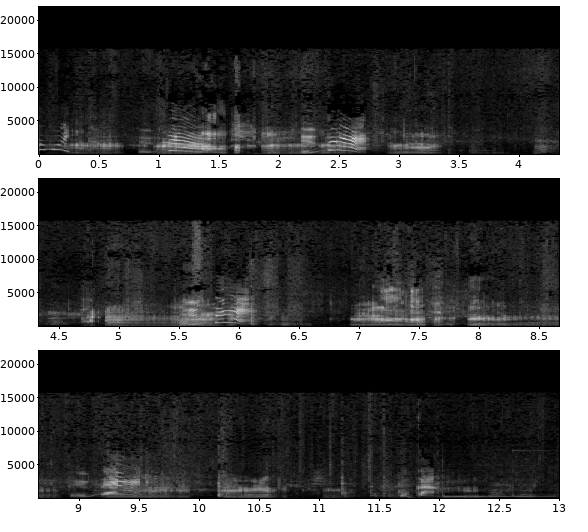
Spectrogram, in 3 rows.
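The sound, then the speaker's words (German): Sixteen husky puppies scurry around a woman's legs, growling, yipping and whining in a busy, overlapping chorus. High-pitched yaps and rumbling growls fill the whole stretch, with a brief steady tone near the end. “Reija zeigt Pia ihre Hunde. 16 Husky-Welpen wuseln um ihre Beine.”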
